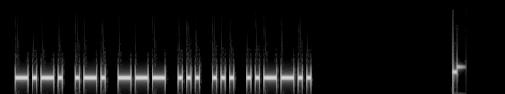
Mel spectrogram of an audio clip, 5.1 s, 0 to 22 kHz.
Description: Morse code, heard as a keyed tone, about 28 wpm, 700 Hz. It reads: CROSS?
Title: Sentences from Top 300 Words and Abbreviations 28wpm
